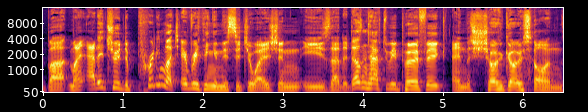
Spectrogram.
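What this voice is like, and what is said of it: Congested, stuffy-nosed voice. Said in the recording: “I sound a bit weird, ... I've got a bug and I'm congested”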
